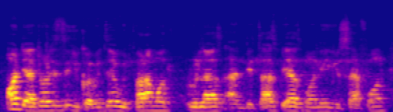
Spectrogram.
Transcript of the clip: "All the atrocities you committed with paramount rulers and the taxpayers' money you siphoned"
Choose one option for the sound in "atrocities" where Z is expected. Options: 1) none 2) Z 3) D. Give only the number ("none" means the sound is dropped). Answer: 1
